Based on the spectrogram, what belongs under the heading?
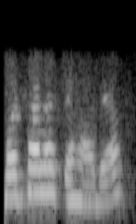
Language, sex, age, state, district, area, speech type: Marathi, female, 30-45, Maharashtra, Nanded, rural, conversation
